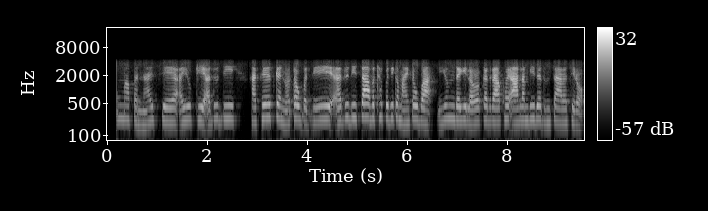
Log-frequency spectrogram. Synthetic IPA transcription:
uŋmapɐnajseɐ̰jukːiɐ̰dudi | hajpʰet̚kɐjnotɐwbɐdiɐ̰dudisabɐtʰɐk̚pɐdikɐmajŋtɐwbɐjumdɐɡilɐwɾɐkːɐdɾaːkʰojalɐmbidɐːdumsaɾɐsiɾo

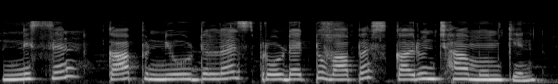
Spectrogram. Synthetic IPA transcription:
nisinkaːpnjuːɖlɐzpɾoːɖek̚ʈuʋaːpɐskɐɾunt͡ʃʰamumkin

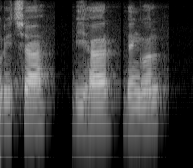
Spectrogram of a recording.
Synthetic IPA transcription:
uɾitːʃʰa | biɦaɾbeŋɡol

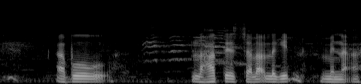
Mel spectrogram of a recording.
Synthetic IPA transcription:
abɔ | laɦat̪ɛt͡ʃala̰ʔləɡit̪̚mɛna̰ʔa

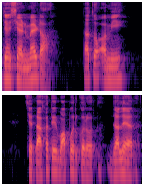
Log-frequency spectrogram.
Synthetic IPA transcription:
d͡ʑɛ̃ɕeɳmɛɭʈa̰ | t̪jat͡sɔʔa̰mi | ɕẽt̪akʰat̪iɾʋapəɾkəɾət̪d͡zaljaɾ

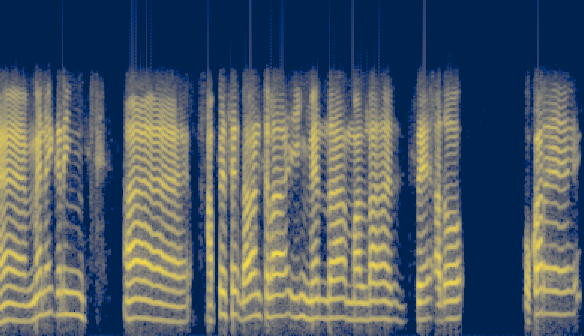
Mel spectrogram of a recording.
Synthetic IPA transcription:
hɛ̃mɛnɛʔ̚kəniɲ | a | apɛsɛd̪aɾant͡ʃalaiɲmɛnd̪amald̪asɛad̪ɔ | ɔkaɾɛ

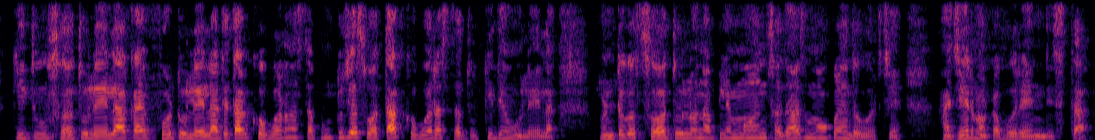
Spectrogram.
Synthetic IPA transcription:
kit̪ũsət̪uləjlakajfəʈuləjlat̪̬et̪akʰəbəɾnəst̪apəɳt̪ud͡ʑjasʋət̪akʰːəbəɾəst̪at̪ukid̪ẽuləjla | m̤əɳʈ̪əkəsət̪ulonaplẽmənsəd̪at͡smɔkɳẽd̪əʋəɾt͡ɕɛ̃ | ɦad͡ʑeɾm̤akabʱəɾẽnd̪ist̪a̰

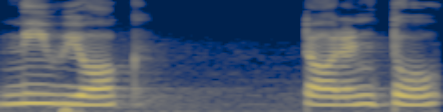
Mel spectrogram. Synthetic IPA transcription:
njujɔːɾk | ʈɔːɾəɳʈo

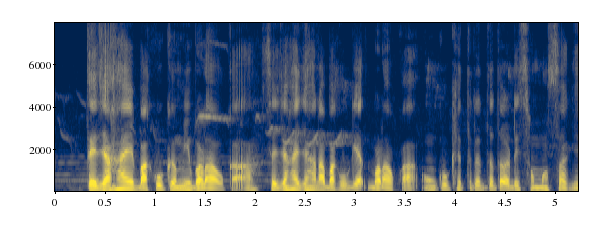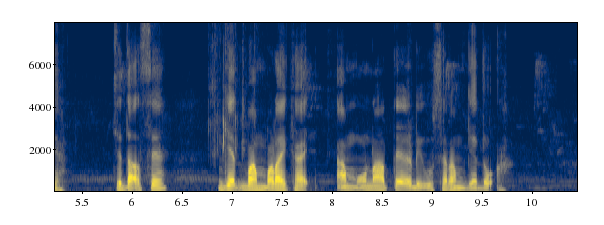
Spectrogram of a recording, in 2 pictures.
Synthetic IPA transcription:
t̪ɛd͡ʒaɦãjbakukəmibaɽawka̰ʔa̰sɛd͡ʒaɦãjd͡ʒaɦanaʔbakuɡɛt̪̚ˀbaɽawka̰ʔa̰ʔuŋkukʰɛt̪ɾɛt̪ɛd̪ɔəɖisɔmɔsaɡɛja | t͡ʃɛd̪a̰ʔsɛ | ɡɛt̪̚bambaɽajkʰa̰j̚ | amɔnat̪ɛəɖiusəɾamɡɛd̪ɔ̰ʔa

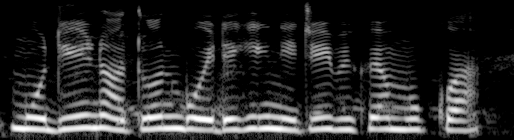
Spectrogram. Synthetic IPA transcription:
modiɹnotunbojdekʰiknitiɹbixɔjɛmʊkːʊa

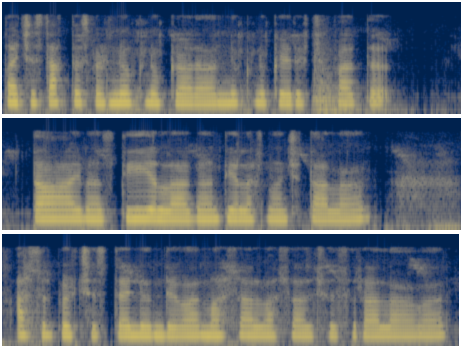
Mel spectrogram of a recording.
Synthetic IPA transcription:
pɐt͡ʃʰist̪ɐk̚t̪ɐsbɐʈʰnʲukʰnukːɐɾaːnnukʰnukɐɾit͡ʃʰi̥pɐt̪ | t̪aːjmɐnzt̪iːlaːɡaːnt̪iːlɐsmɐnt͡ʃʰi̥t̪ɐlaːn | ɐsɨlpɐʈt͡ʃʰist̪ɐlʲund̪iʋaːnmɐsaːlʋɐsaːlt͡ʃʰisɾɐlaːʋaːn

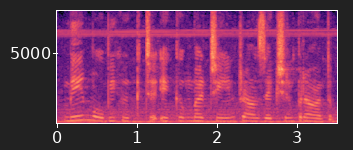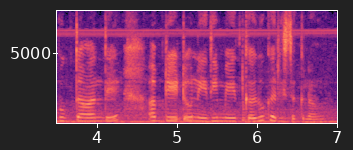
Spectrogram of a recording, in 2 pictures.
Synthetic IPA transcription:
mɛ̃ːmoːbiːkɪkt͡ʃʔɪkməɾt͡ʃiːnʈɾãːnsɛːkʃənpɾãːnt̪bʊkd̪aːnd̪eː | əp̚ɖeːʈʊnẽːd̪iːmeːd̪kəɾũːkəɾiːsəknaː

